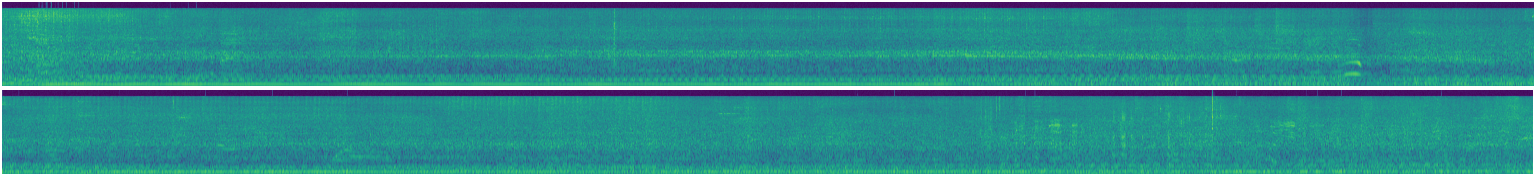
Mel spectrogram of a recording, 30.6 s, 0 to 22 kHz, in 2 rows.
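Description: Koenigsegg One:1's twin-turbo 5.0-litre V8 idling with a steady deep note. About fourteen seconds in the sound dips briefly and the idle settles at a slightly higher pitch as the car moves off at walking pace.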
